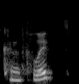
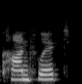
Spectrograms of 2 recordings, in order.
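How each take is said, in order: First: The stress is on the second syllable. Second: The stress is on the first syllable.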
